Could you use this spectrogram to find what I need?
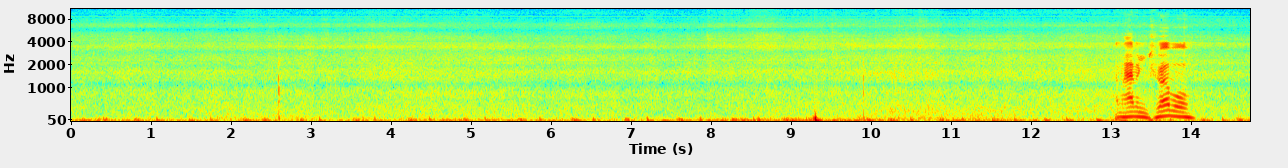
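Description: Waves wash and break against rocks below.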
